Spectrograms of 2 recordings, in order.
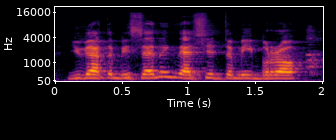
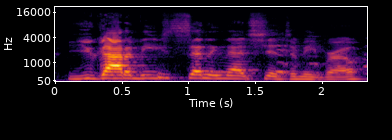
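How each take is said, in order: First: It is said in an imitated Persian accent. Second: It is said in the speaker's plain accent.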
